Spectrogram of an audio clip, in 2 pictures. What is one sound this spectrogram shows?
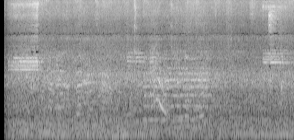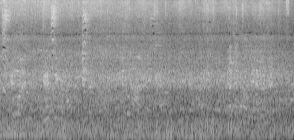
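A crowd of people chatters outdoors in a busy open area.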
